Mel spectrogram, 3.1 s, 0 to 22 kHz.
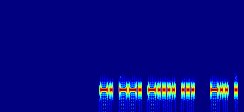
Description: Morse code, heard as a keyed tone, about 37 wpm, 700 Hz. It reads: NG6S DE
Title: USA Callsign DE Callsign - 4 Characters - 40wpm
